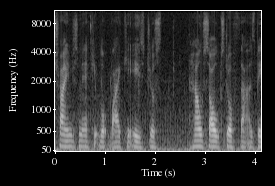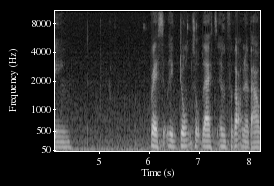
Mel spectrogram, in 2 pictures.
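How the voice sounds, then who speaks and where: Mumbling at a moderate pace, a woman speaks with a very deep, low pitch. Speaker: gaming YouTuber. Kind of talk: let's play commentary. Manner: casual, rambling with repetitions.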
